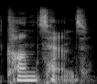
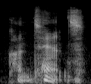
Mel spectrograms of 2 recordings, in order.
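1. 重音在第一个音节。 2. 重音在第二个音节。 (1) "它的重音就会跑到前面去了" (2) "重音在tent 的时候是形容词，是指满足的满意的"

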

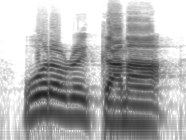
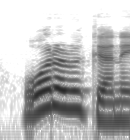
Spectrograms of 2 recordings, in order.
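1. 'gonna' 这个词要用力读。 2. 'gonna' 这个词要很轻地读。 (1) "不能够用力，不能读成" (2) "必须又快又轻"

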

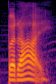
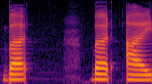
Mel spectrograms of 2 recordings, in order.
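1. t 音会顺畅地连到后面的 'I' 上。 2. 'but' 末尾的 t 不发音。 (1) "连起来读成but I" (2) "but 末尾不发音就是but I"

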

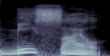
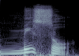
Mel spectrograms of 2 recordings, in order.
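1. 这个词是用英式发音读的。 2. 这个词是用美式发音读的。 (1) "而在英音当中呢叫missile" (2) "在美音当中叫missile"

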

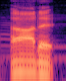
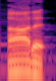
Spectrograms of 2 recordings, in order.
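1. 这两个词合并成一个缩减的词。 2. 这两个词合并成一个缩减的词。

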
